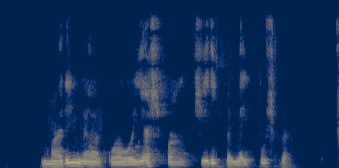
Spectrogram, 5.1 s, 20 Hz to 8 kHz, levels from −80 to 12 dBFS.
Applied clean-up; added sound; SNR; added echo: neural mask model DeepFilterNet 3.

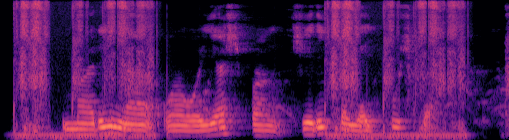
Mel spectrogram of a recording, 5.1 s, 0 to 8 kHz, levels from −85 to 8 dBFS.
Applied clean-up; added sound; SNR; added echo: none; Writing; 3 dB; reverberation time 0.4 s.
